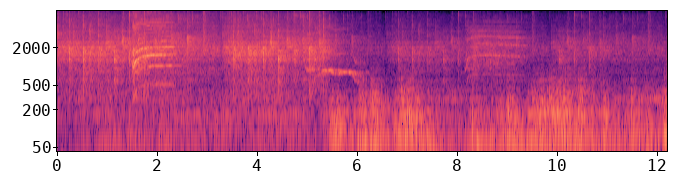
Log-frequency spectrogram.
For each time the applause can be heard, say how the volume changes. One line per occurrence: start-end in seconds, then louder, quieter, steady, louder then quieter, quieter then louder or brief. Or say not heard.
0.0-12.1 quieter.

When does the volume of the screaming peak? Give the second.
2 s.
